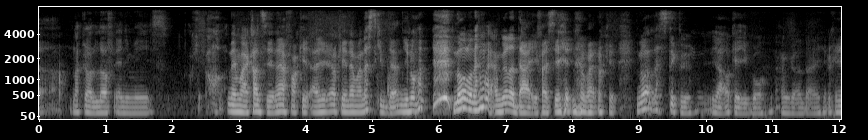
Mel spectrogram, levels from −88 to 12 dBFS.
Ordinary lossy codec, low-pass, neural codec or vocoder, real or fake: none; 7.2 kHz; none; real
